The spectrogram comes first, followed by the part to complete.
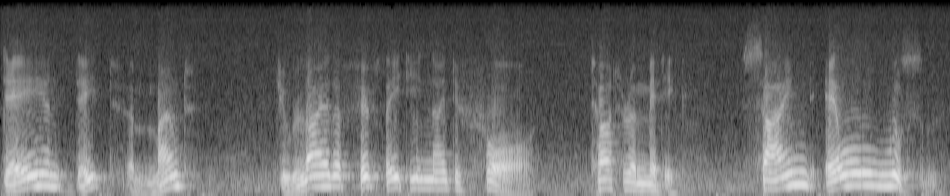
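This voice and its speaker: Casting: chatty, hesitant chemist in vintage radio drama, raspy husky tone, hugely varied intonation. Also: male voice, a little high, huge pitch swings, takes it slowly, full character voice. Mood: pleased, certain. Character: obliging male chemist, ponderous, proud of his memory. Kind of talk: 1950s radio drama acting. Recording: dull vintage radio recording.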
